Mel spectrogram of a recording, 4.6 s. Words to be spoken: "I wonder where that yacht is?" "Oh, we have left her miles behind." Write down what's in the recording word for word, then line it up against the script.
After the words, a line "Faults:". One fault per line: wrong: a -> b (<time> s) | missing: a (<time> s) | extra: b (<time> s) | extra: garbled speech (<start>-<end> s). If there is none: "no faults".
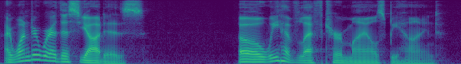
"I wonder where this yacht is?" "Oh, we have left her miles behind."
Faults:
wrong: that -> this (0.6 s)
